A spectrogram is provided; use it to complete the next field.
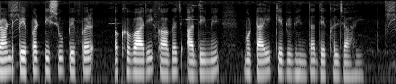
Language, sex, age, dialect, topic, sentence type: Magahi, female, 25-30, Central/Standard, banking, statement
